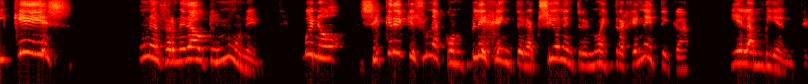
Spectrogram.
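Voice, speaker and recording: This man's voice is extremely high-pitched. He speaks at a very slow pace with very wide pitch swings. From Argentina, Buenos Aires. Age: 60s. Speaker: physician. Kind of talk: lecture.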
